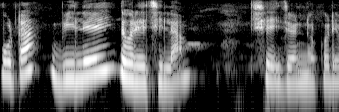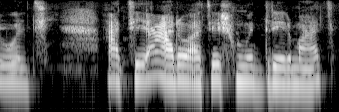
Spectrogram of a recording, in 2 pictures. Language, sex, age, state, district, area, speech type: Bengali, female, 30-45, West Bengal, Birbhum, urban, spontaneous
